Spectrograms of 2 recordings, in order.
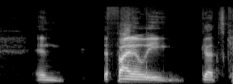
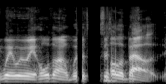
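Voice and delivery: higher, louder mock protest; retold alarmed protest; 4 semitones higher, 7 dB louder than usual. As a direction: act out being caught off guard, voice raised. Acted protest at sudden attack.

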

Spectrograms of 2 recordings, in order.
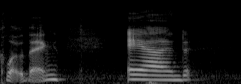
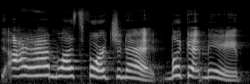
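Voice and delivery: high, loud, dramatic protest; hammed-up self-pitying outburst; mock indignation; 8 semitones higher, 5 dB louder than usual. [name] pleads her case to Claire, mock indignation.

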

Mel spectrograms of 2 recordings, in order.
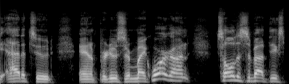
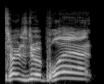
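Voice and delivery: high, hammed-up imitation of an insistent explainer; mock aggressive; 6 semitones higher than usual. Host imitating the caller on coriander, mock aggressive. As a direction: imitate an over-forceful lecture, pitched high. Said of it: "he did sound aggressive. He's like".

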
